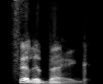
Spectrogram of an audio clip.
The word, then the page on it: filibeg: British English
